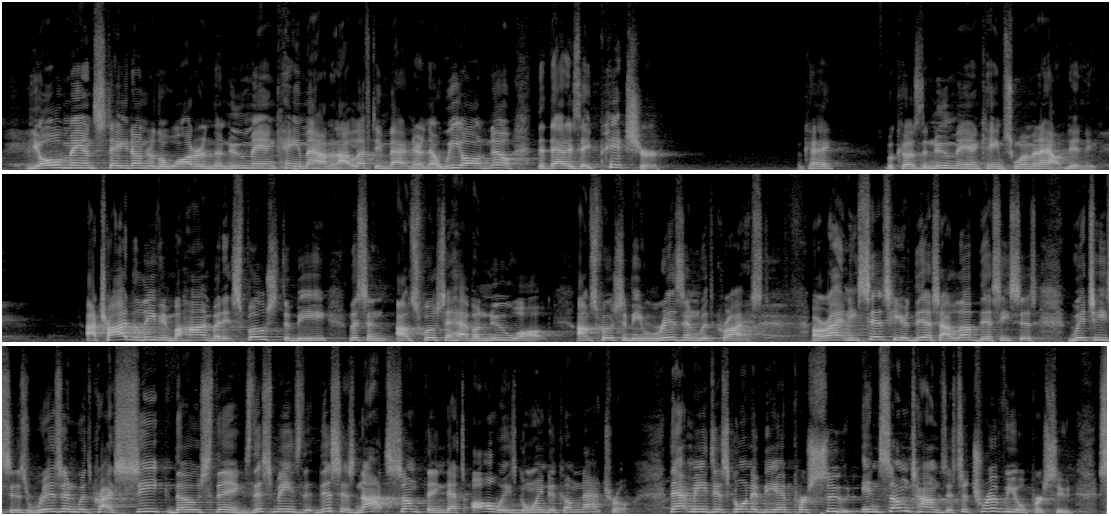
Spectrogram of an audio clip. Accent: United States; I was born with the privilege of freedom of being an American

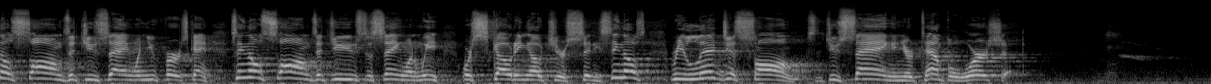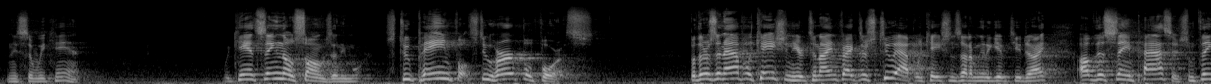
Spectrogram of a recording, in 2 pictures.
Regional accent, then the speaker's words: Canada; I'm a Canadian. We're peaceful people.

